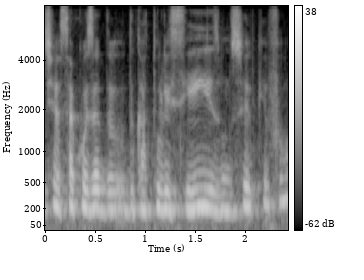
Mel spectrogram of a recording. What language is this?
Portuguese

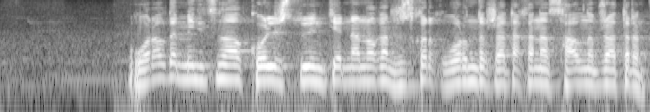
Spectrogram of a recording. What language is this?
Kazakh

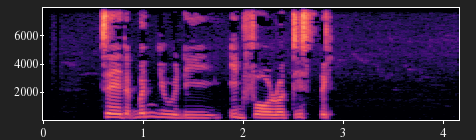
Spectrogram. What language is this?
Thai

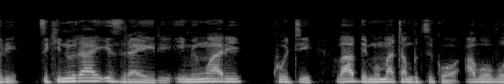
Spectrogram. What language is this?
Shona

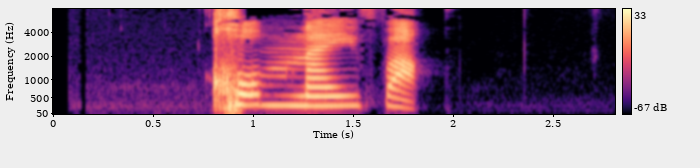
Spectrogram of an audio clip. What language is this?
Thai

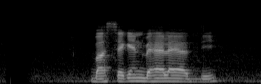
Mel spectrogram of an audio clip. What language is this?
Sinhala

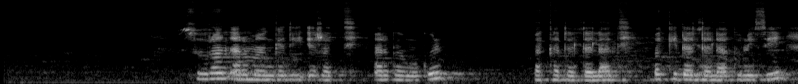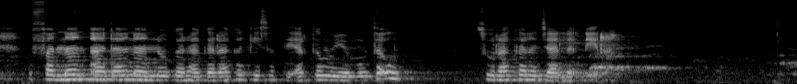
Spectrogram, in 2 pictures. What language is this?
Oromo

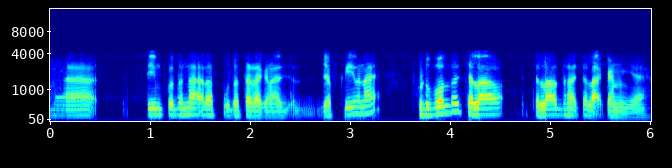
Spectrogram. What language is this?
Santali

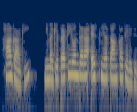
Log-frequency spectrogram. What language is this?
Kannada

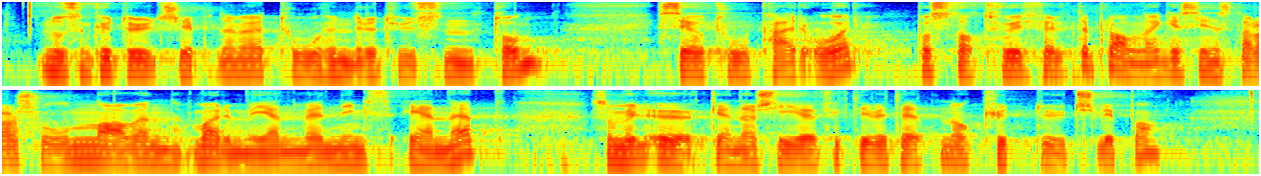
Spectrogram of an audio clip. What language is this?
Norwegian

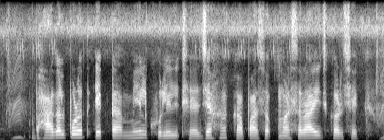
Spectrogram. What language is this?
Magahi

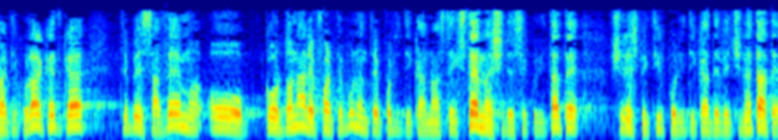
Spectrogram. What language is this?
Romanian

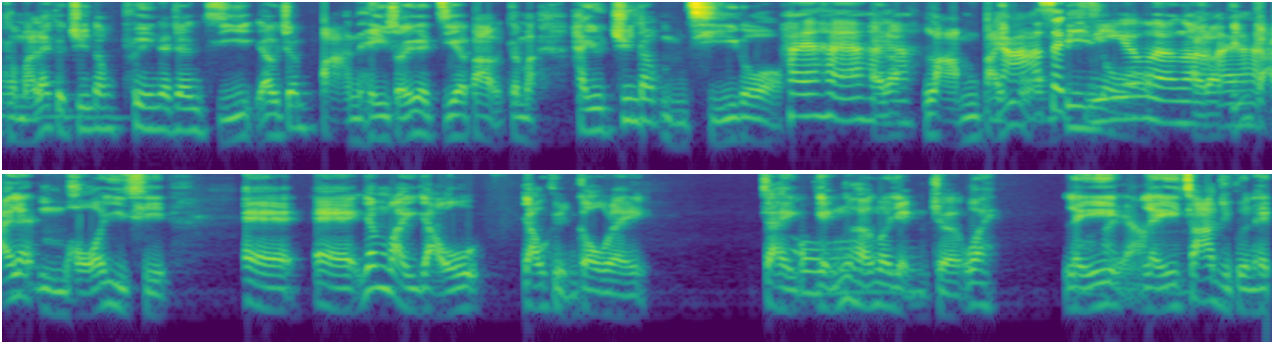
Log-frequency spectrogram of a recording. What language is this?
Chinese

